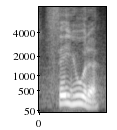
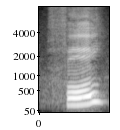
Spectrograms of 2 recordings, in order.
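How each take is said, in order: First: Said in the usual way. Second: "Feiura" split into drawn-out chunks, fei, u; syllable by syllable. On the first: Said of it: "Olha a outra palavra". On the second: Shown as a demonstration. Teacher dividing a word for students, syllable by syllable. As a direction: break "Feiura" apart with clear pauses. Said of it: "Aqui, ó".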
